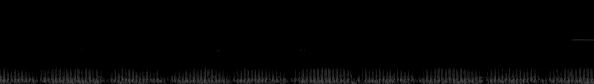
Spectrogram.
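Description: A Maine Coon cat gives a low, rumbling purr that swells and fades about twice a second. Near the end, one brief, thin, high whistled note sounds over the purr.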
